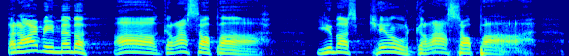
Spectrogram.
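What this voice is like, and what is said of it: Mr. Miyagi impression, mixed accent. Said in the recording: “I'm doing Karate Kid now. I'm doing Mr. Miyagi. ... I'm getting my accents confused.”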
